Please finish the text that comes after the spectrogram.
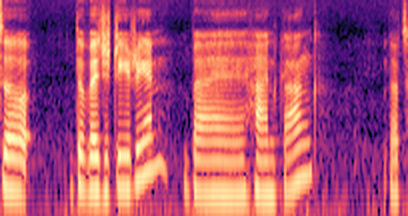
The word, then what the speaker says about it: Han Kang: It's uh the vegetarian by Han Kang. That's how you pronounce it.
